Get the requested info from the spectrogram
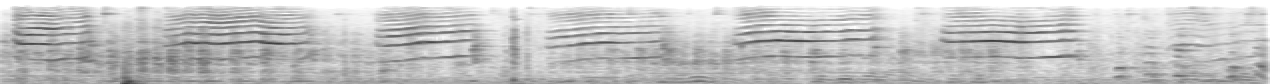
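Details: Newborn pit bull puppy, the first of a litter of ten, crying minutes after birth; piercing, wavering squeals in repeated one-second bursts, with a few thumps and soft voices in the room.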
